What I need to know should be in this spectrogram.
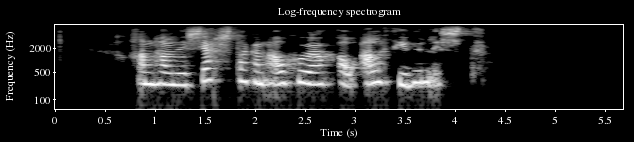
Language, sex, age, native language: Icelandic, female, 20-29, Icelandic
